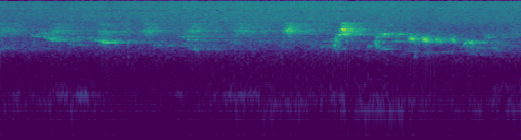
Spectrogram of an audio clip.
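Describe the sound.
Blackbird and song thrush singing: bright, high chirps and whistled phrases repeat in quick, uneven bursts over a faint low background.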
